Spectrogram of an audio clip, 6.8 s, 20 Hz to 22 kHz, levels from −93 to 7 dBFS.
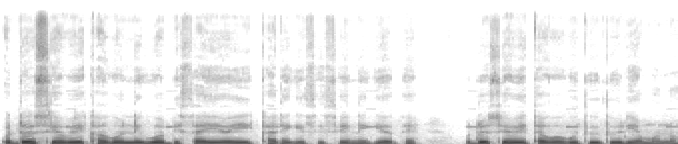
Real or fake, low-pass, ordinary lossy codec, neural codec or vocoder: fake; 19.8 kHz; none; vocoder, 44.1 kHz, 128 mel bands every 512 samples, BigVGAN v2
